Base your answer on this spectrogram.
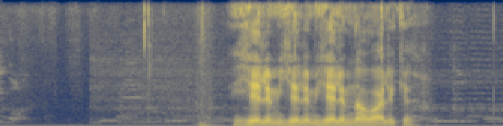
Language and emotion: Russian, neutral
